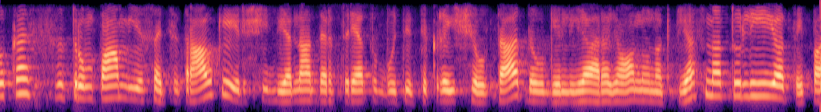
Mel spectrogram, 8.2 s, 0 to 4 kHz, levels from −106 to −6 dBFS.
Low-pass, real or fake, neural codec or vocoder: 3.6 kHz; fake; codec, 16 kHz, 4 kbps, X-Codec, WavLM features, trained on Multilingual LibriSpeech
